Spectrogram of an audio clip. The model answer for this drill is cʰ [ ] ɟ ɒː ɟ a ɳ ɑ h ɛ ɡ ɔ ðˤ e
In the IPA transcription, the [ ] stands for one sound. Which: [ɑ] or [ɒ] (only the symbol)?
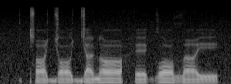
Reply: ɑ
